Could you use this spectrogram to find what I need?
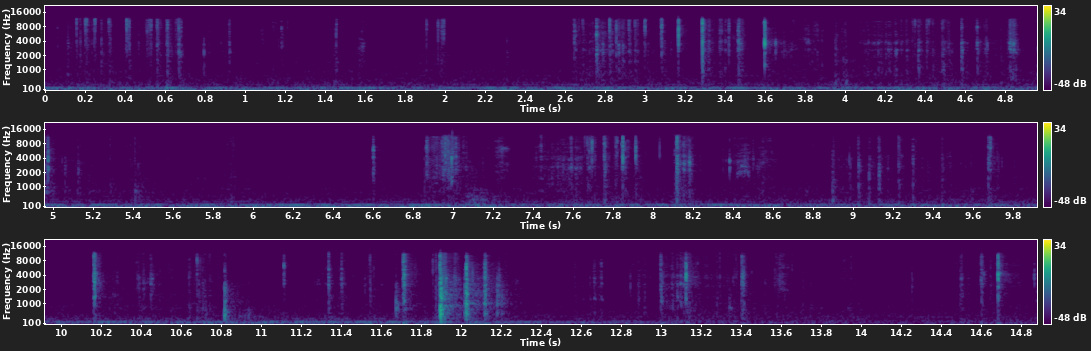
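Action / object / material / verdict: scrape / bar of soap / soap / none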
